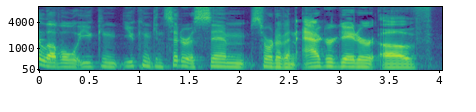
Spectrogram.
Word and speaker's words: SIEM: So today, we're talking about SIM. S-I-E-M. SIM, yes. with a silent E.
